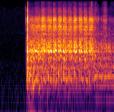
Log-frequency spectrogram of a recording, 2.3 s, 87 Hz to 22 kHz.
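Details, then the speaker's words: 1970 Morris 1300 (ADO16) barn find, first start attempts: starter turns the engine over with a quick, even chug for about two seconds but it never catches. A tester showed no spark; a later check found strong spark with corroded parts. Cranks but no start. "Nope, we have no spark."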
